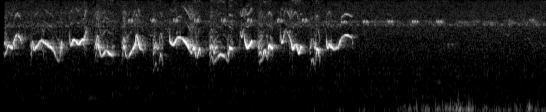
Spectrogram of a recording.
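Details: Ultramarine grosbeak singing in nature: a varied warbled phrase of rich, looping whistled notes for about three and a half seconds, then low rumbling background noise.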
